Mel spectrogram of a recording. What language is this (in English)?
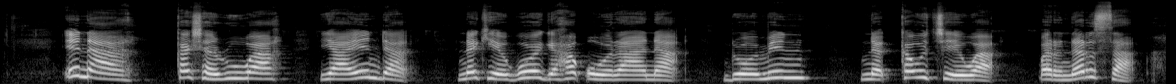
Hausa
